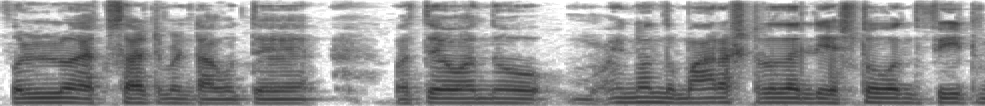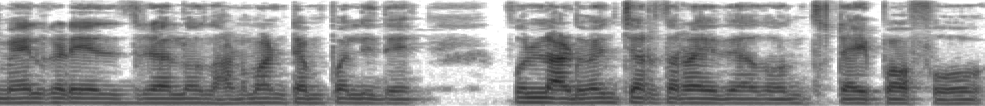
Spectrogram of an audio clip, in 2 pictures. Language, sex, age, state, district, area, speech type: Kannada, male, 18-30, Karnataka, Gulbarga, urban, spontaneous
